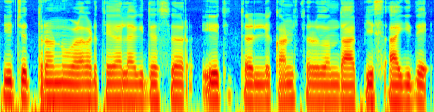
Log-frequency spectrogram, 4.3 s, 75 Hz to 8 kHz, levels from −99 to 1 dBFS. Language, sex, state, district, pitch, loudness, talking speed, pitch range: Kannada, male, Karnataka, Koppal, 125 Hz, -15 LUFS, 150 wpm, 120-125 Hz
